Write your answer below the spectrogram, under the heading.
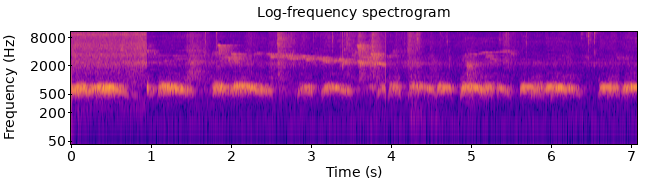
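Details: Captive two-month-old spotted dove of Malaysian type, bred in captivity, in the 'chiêu di chuyển' cooing style: a rhythmic series of about ten low, hollow coos with short gaps, plus a faint thin whistle.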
